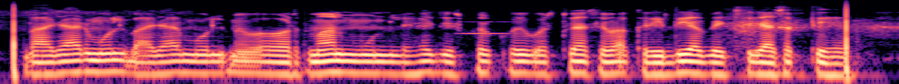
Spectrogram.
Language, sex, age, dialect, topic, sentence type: Hindi, male, 18-24, Awadhi Bundeli, agriculture, statement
